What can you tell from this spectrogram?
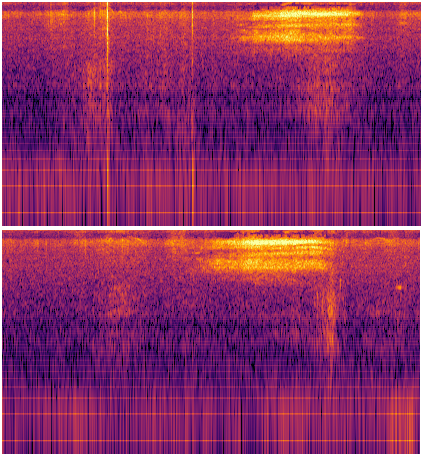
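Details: Sleepy Shiba Inu Yeoui snores with its eyes open, giving two long, hissy breaths about five seconds apart, plus two sharp clicks early on and a faint low hum throughout.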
